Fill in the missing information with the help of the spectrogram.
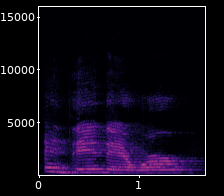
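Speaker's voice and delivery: bouncy, sing-song counting rhyme with whoops; playful children's finger-play chant; storytime action rhyme. Acted. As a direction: chant it for little kids doing the actions. Chants five perky penguins rhyme.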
